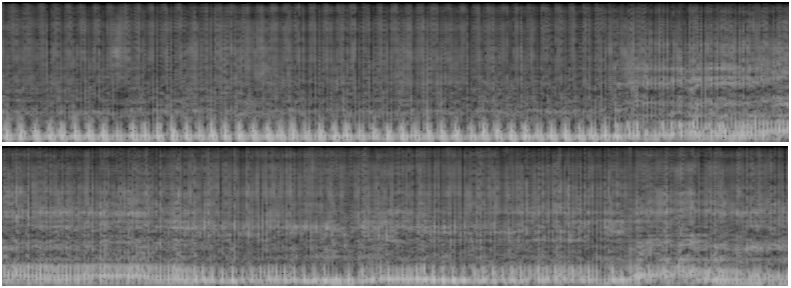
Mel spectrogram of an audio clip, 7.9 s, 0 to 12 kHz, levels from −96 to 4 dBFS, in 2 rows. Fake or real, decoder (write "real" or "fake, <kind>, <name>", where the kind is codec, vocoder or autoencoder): fake, vocoder, BigVGAN v2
